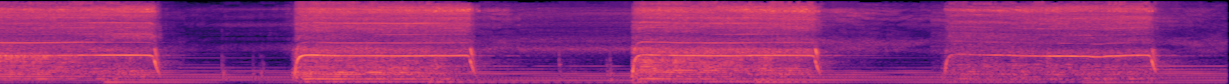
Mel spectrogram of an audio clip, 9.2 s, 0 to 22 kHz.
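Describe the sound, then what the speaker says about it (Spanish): A power driver whirs in repeated bursts, backing out Torx 25 screws from the wheel arch liner of a 2007-2016 Volkswagen Tiguan, each high steady whine lasting about a second with short pauses between, close and loud. "quitaremos los 3 tornillos del interior del pase de ruedas y un último en la parte inferior, todos ellos de Torx 25"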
